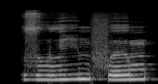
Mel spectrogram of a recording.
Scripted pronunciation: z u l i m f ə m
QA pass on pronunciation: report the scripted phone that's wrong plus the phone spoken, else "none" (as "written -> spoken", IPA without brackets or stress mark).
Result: none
